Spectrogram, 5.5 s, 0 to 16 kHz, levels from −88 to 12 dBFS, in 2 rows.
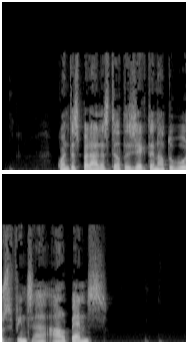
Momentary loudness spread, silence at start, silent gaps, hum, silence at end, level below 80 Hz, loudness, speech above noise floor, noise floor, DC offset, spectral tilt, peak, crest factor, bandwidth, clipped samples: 7 LU; 0.85 s; none; 50 Hz at -45 dBFS; 1.2 s; -46 dBFS; -20 LUFS; 53 dB; -72 dBFS; under 0.1%; -5.5 dB/octave; -2 dBFS; 20 dB; 11.5 kHz; under 0.1%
